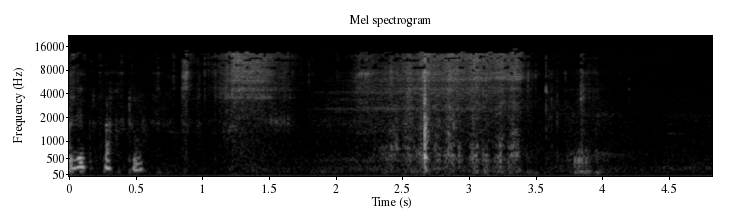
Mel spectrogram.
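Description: Small plastic beads rattle as a tray is shaken.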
